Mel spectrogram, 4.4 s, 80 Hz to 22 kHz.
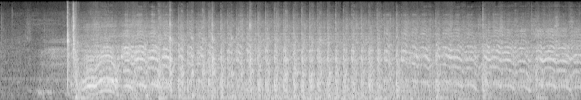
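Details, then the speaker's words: Sawmill wheel loader diesel, sat about 20 years: starter turns engine over evenly about four beats a second but it never catches; owner suspects no fuel, one injector seen leaking. "I don't think we're getting any fuel. Man, it sounds like it wants to, don't it?"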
